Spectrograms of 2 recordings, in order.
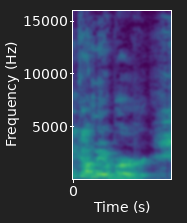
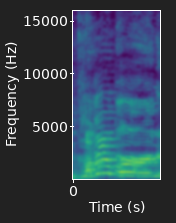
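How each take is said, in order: First: Said in the usual way. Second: Higher, coaxing call to a pet; calling the bird. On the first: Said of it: "So he learned to say". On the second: Retold or imitated. Kids calling the pet bird, higher coaxing call. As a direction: coax the bird over. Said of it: "we'd be calling him".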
